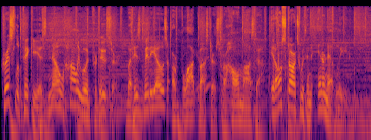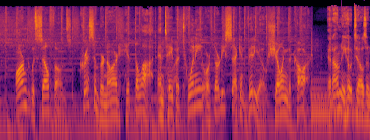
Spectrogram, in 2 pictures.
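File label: Narration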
